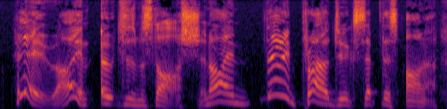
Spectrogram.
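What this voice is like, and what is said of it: Regal, pompous British-accented voice. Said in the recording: “like a very regal sounding voice ... Why he has a British accent, I'm not sure, but he's kind of pompous.”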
